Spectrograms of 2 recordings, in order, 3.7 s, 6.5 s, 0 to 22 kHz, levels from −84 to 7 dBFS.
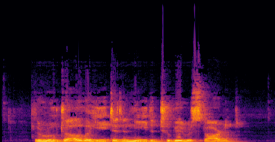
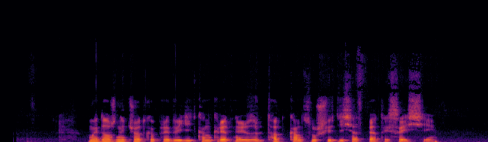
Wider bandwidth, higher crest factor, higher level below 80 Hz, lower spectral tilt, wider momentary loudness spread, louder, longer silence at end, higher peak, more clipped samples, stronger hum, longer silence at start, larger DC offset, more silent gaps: second, 10.5 kHz vs 13.5 kHz; second, 12 dB vs 22 dB; first, -48 dBFS vs -58 dBFS; about the same, -5.5 dB/octave vs -6 dB/octave; about the same, 7 LU vs 5 LU; first, -10 LUFS vs -27 LUFS; second, 0.5 s vs 0.65 s; first, 0 dBFS vs -6 dBFS; neither; neither; second, 0.4 s vs 1.2 s; neither; neither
